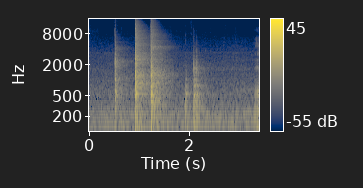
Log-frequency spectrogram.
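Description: A chisel is struck to cut a mortise in wood for a puzzle stool, giving five sharp, close knocks in an irregular rhythm, the middle ones loudest, with no voices.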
